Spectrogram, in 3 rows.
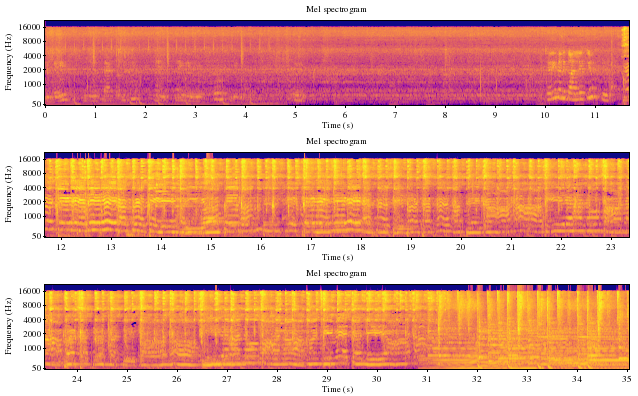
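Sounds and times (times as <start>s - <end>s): jingling tambourine percussion: 0.0s - 4.6s, 11.5s - 35.0s
person singing a hymn: 11.6s - 32.8s.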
